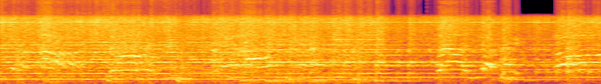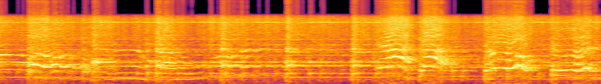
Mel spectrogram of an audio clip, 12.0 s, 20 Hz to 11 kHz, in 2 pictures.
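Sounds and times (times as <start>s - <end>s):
plucked strings: 0.0s - 12.0s
violin playing: 0.0s - 12.0s.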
